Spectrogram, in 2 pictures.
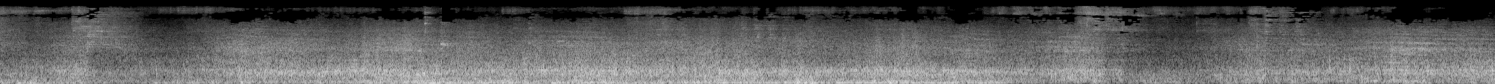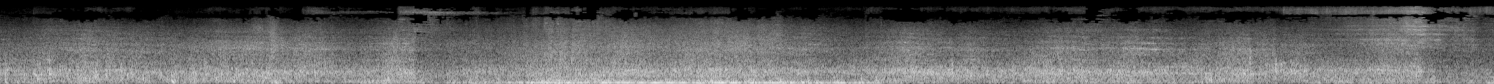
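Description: Autorack freight cars rolling past close by: a steady rumble of steel wheels on rail, with a clickety-clack of the wheels passing over rail joints.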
